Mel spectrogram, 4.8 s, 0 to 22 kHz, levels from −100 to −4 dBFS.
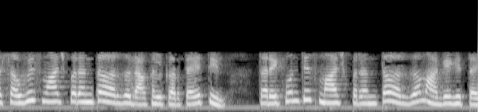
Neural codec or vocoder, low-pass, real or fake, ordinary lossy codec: none; 3.6 kHz; real; AAC, 24 kbps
